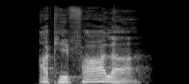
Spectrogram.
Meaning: inflection of akephal: 1. strong/mixed nominative masculine singular 2. strong genitive/dative feminine singular 3. strong genitive plural
- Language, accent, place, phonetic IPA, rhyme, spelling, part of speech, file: German, Germany, Berlin, [akeˈfaːlɐ], -aːlɐ, akephaler, adjective, De-akephaler.ogg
